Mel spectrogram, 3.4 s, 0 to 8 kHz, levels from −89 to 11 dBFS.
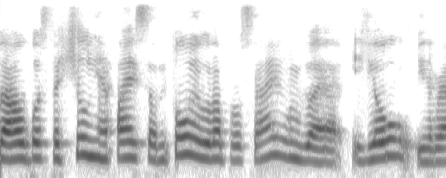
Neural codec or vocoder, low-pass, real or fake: codec, 16 kHz, 1 kbps, FreqCodec, larger model; 7.2 kHz; fake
